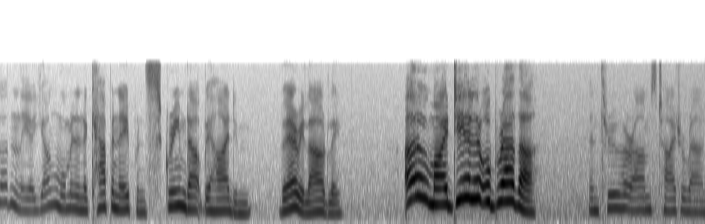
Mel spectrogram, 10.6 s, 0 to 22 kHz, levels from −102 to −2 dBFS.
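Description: From 1.65 s to 5.23 s, automatic gain rising can be heard. The gain control judged the input too quiet and raised its level slowly. The voice and the room noise swell together by about 7 dB over those three and a half seconds.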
